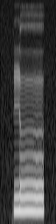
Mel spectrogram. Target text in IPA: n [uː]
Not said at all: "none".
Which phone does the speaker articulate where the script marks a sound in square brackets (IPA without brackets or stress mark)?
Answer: ʊː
